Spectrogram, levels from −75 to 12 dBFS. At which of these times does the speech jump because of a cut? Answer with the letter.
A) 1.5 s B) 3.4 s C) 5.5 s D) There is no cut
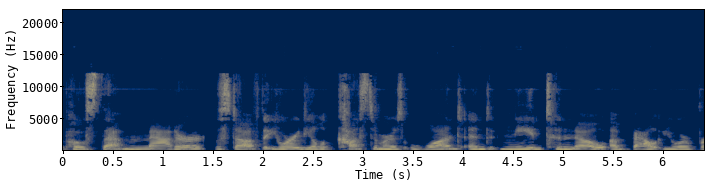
A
